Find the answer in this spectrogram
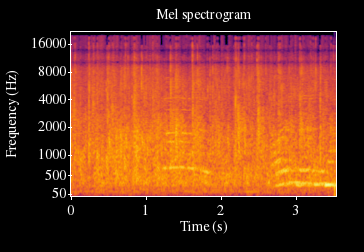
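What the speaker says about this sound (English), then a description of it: "including myself, a round of applause" A crowd at a Hmong Day community celebration applauds in a steady wash of clapping that holds throughout, with voices audible underneath and swelling slightly toward the end.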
